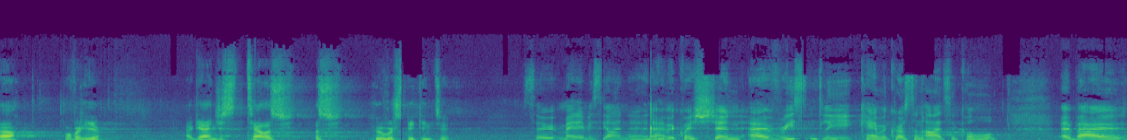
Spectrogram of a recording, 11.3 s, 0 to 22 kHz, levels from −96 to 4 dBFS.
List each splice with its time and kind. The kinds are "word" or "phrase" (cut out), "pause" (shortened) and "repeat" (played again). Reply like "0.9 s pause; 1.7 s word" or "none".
1.5 s pause; 2.4 s pause; 3.2 s repeat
